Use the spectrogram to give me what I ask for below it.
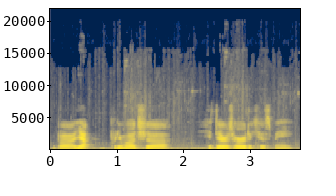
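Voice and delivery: ordinary talk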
